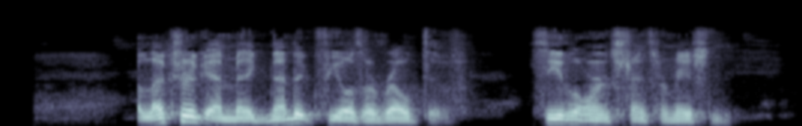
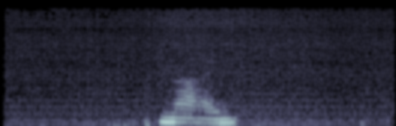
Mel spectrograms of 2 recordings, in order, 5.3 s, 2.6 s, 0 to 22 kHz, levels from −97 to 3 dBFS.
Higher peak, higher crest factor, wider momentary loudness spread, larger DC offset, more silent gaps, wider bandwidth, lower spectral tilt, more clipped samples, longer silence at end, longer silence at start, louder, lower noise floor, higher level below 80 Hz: first, -4 dBFS vs -16 dBFS; about the same, 18 dB vs 18 dB; second, 10 LU vs 24 LU; neither; neither; second, 8.4 kHz vs 16 kHz; second, -6.5 dB/octave vs -8.5 dB/octave; neither; second, 0.55 s vs 1.05 s; about the same, 0.9 s vs 0.95 s; first, -21 LUFS vs -31 LUFS; about the same, -59 dBFS vs -59 dBFS; second, -70 dBFS vs -58 dBFS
